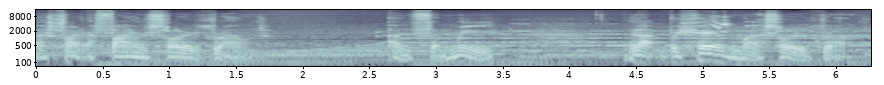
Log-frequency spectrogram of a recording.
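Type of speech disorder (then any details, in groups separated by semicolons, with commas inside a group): Speech after partial glossectomy; tongue cancer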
